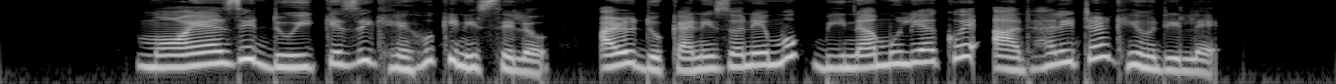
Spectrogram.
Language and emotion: Assamese, happy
